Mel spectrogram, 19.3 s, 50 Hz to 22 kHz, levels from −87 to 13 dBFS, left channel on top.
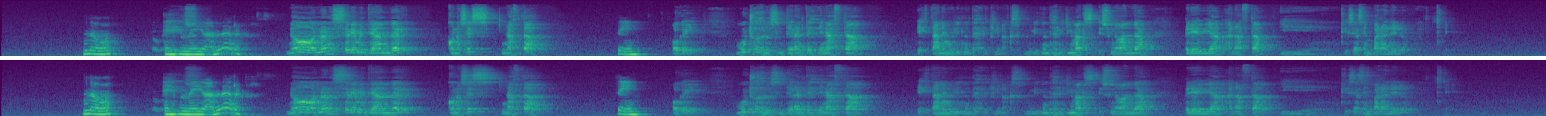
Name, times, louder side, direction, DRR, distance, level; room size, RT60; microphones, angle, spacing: voice 1, 1.0-1.5 2.0-3.1 7.7-8.0, right 2 dB, 35° right, 0.5 m, -17 dB
voice 2, 1.9-2.5 3.6-5.2 5.6-6.8 8.4-10.8 11.5-18.1, left 4 dB, 80° left, 2.2 m, -27 dB
28.5 x 11.0 x 3.3 m
head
